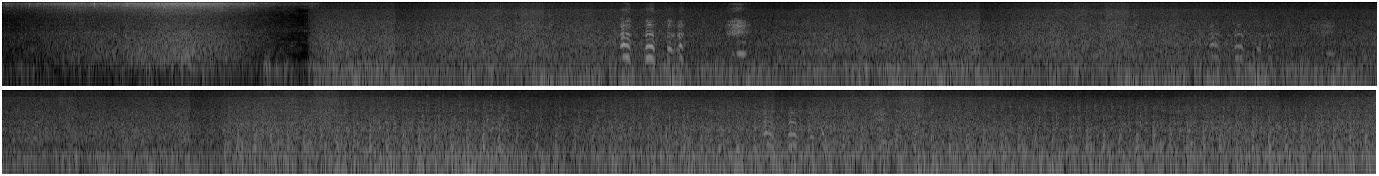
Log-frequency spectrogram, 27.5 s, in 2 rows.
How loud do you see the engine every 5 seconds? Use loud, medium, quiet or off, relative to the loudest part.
off, off, off, loud, loud, loud.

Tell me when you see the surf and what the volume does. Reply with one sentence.
You can hear the surf from 0.0 to 27.4 s, at a steady volume.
